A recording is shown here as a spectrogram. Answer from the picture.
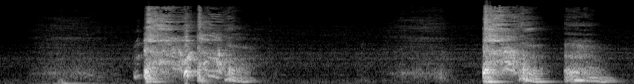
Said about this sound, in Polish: Ktoś mi jakiś kaszel łapie. Chociaż nie powinien, bo jest ciepło.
